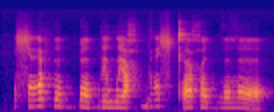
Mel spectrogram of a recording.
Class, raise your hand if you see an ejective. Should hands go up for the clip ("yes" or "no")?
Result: yes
